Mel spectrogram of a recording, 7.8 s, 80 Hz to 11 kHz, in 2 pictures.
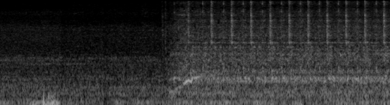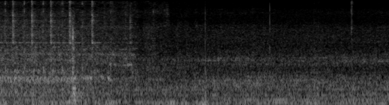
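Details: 2021 E-Z-GO Express L4 EFI gas cart with new ECU, throttle body and coil; fast even starter cranking about three seconds, never fires; no spark, no fuel, voltage missing downstream though fuses good; crank no start.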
